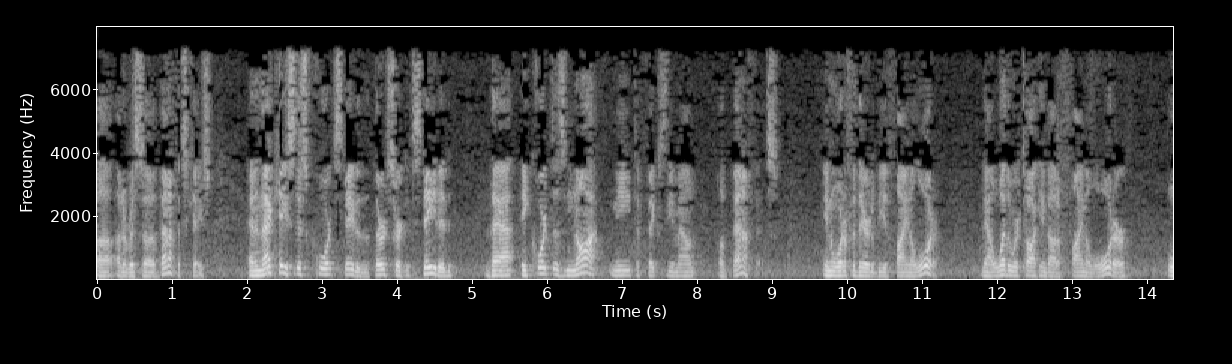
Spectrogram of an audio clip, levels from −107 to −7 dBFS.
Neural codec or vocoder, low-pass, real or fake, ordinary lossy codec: none; 7.2 kHz; real; MP3, 32 kbps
